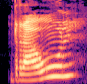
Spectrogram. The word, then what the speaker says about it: Raúl: Siguientes ejemplos: Raúl, esta palabra tiene dos sílabas, la U es una vocal débil, pero como se colocó un acento se convierte en fuerte, por lo tanto se separan y están formando sílabas separadas, es un hiato.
